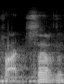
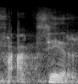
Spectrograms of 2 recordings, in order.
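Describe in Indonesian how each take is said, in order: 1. Suku kata terakhir memiliki vokal a. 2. Suku kata terakhir memiliki vokal i. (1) "bacaannya bukan fa'aksar" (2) "tetapi fa'aksir"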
